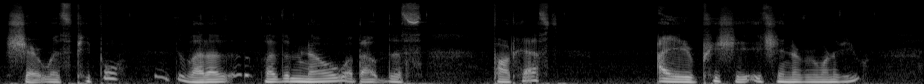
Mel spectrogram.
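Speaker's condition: Speech impediment

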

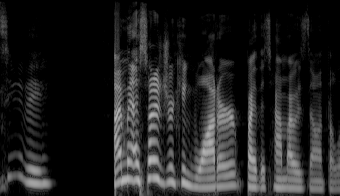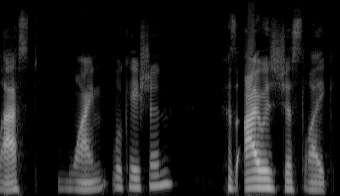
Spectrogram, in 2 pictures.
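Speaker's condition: No condition

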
